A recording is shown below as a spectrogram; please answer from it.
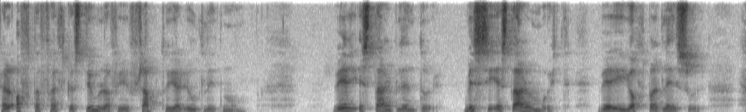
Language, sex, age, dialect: Faroese, female, 61+, Vágar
